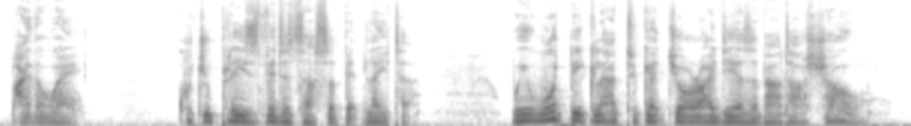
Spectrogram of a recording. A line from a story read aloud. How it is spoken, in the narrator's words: Yang then asked Yin in a whisper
